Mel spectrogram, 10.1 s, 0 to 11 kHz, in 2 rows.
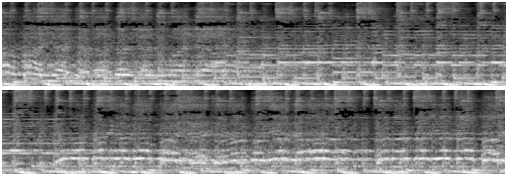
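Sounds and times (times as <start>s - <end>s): fast heavy drum beat: 0.0s - 10.0s
wavering lead melody: 0.1s - 7.5s.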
